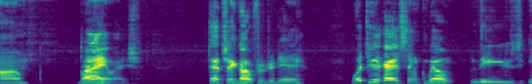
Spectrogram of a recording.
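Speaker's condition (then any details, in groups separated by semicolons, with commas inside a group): Cerebral palsy; speech affected by cerebral palsy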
